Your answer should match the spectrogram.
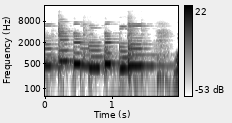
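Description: Yamaha electronic keyboard playing a quick run of about nine single notes in a piano voice. The run is the first part of a high-praise playing pattern, the part played over the 'do' (tonic) chord.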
